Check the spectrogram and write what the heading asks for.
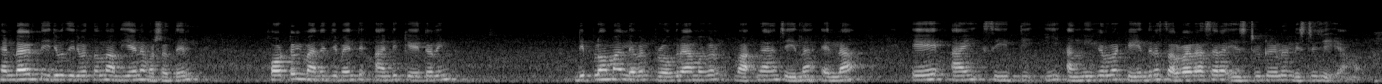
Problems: constant background noise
